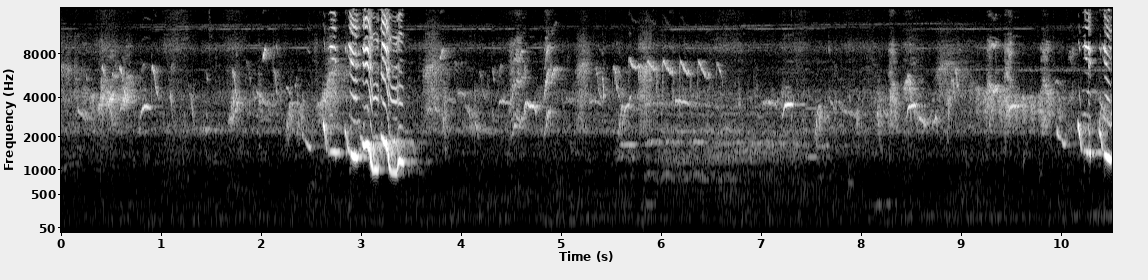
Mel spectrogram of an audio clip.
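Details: Black-naped oriole, called fierce, delivering one loud, tumbling, fluted phrase, with softer chirping phrases around it and a louder burst at the end. A constant thin high whine sits underneath.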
